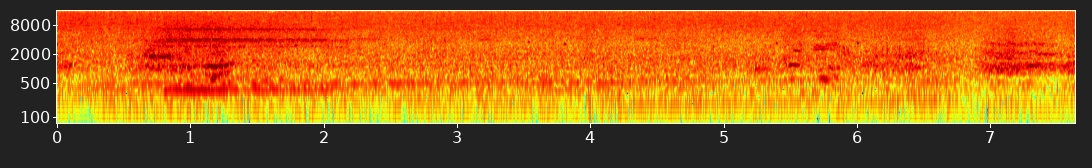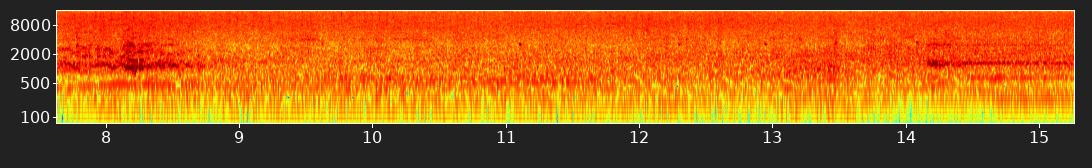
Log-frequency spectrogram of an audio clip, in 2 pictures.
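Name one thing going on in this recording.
A car engine hums steadily as it drives along a street.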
